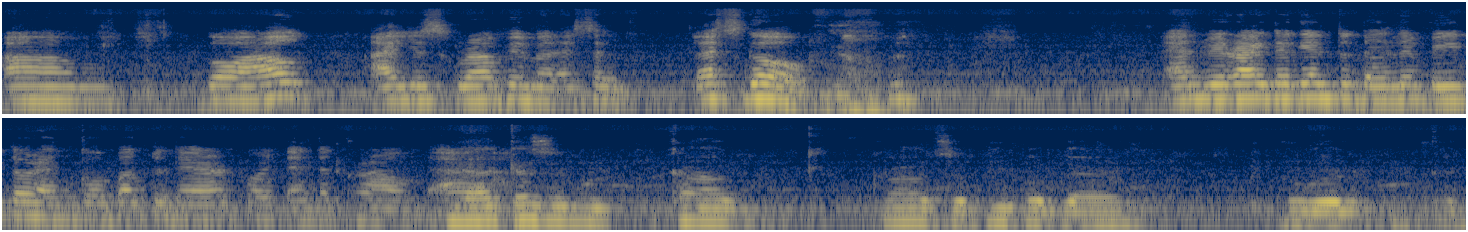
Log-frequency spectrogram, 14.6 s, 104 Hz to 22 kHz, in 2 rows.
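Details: Mild aphasia after stroke in a man 115 days into self-therapy; restarts his sentence with hesitations.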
